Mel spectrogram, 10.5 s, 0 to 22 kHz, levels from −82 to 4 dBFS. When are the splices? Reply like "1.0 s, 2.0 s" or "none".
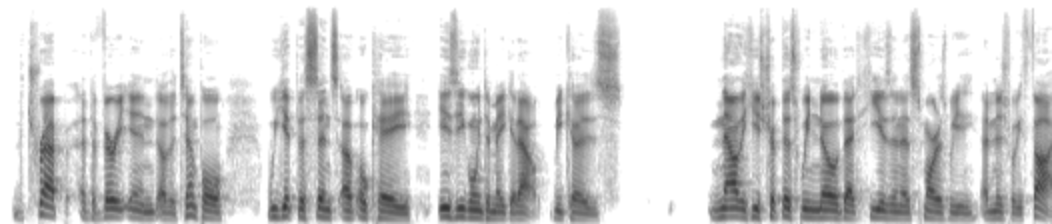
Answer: none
